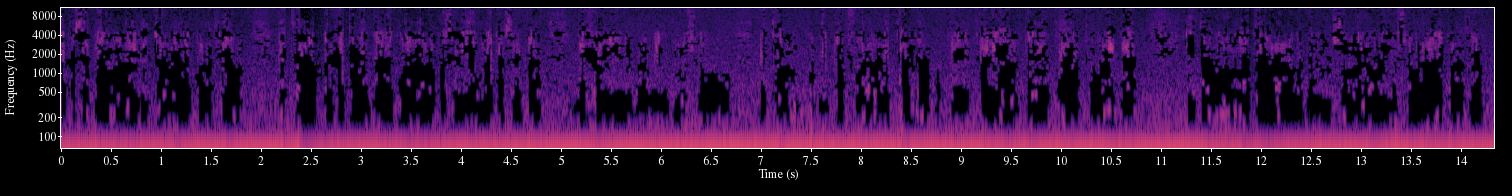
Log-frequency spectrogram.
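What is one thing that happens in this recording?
A middle-aged man speaks calmly and steadily into a microphone close by.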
